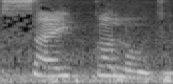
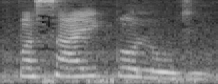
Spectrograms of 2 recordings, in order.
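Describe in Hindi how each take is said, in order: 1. शब्द 's' की आवाज़ से शुरू होता है, 'p' नहीं। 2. शब्द 's' से पहले 'p' की आवाज़ से शुरू होता है। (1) "पी क्या हो गया यहाँ पर हमारा, साइलेंट हो गया" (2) "ना कि"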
